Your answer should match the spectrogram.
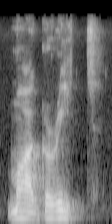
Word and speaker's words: Marguerite: I mispronounced her name, about a Margaret de Valois. And he just gave me the oddest look, and he said, Not now, I don't. and later on in the class, he just looked at me and he corrected my mispronunciation. He said, Marguerite.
